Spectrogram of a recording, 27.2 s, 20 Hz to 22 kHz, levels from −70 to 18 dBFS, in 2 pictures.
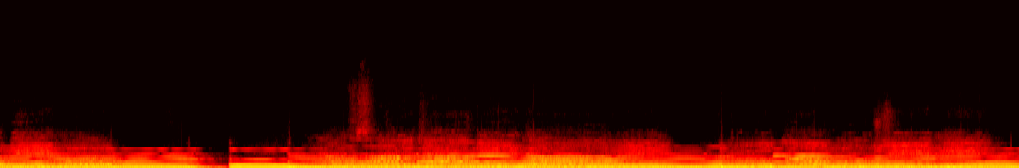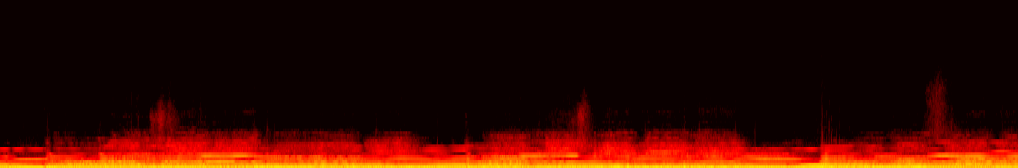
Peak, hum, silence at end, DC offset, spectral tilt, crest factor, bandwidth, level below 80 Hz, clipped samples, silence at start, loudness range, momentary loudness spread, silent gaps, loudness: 0 dBFS; none; 0 s; under 0.1%; -10 dB/octave; 10 dB; 4.9 kHz; -40 dBFS; under 0.1%; 0 s; 1 LU; 2 LU; none; -11 LUFS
